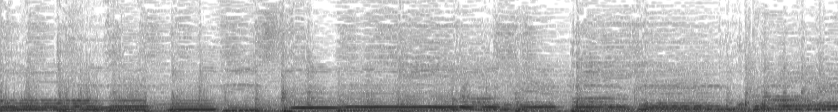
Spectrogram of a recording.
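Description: A live band playing with amplified singing over keyboard, bass and drums, on a steady dance beat.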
